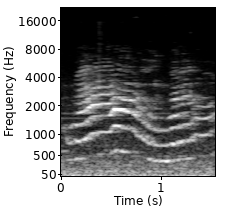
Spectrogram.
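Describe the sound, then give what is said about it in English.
A single drawn-out cat meow, fairly loud, with a rising then falling whine lasting over a second, heard on its own without talking. “Dang cat.”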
